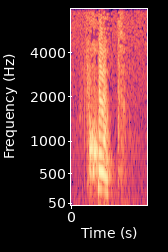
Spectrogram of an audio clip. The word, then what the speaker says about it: вход: The word for entrance in Russian is вход. – Вход. – Вход. The entrance. Notice that the Russian he looks like an English X, but is pronounced more like a very rough H.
